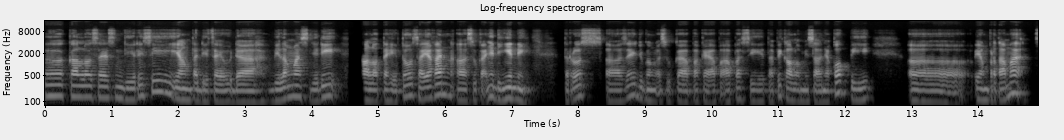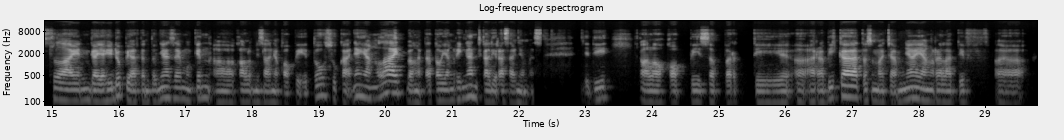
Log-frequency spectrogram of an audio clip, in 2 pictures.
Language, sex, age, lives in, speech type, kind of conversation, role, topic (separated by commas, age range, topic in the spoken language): Indonesian, male, 20-24, Indonesia, conversation, unstructured, none, Apakah Anda lebih suka kopi atau teh untuk memulai hari?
